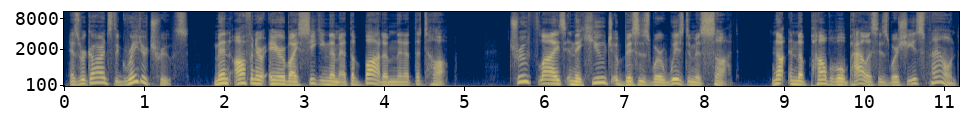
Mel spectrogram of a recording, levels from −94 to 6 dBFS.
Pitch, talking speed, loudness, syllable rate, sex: 145 Hz, 200 wpm, -19 LUFS, 5.4 syllables/s, male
